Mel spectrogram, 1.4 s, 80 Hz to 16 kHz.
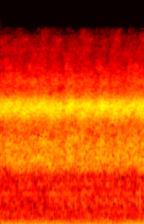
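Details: A Japanese tree frog calls after dark on 3 May 2020 with its vocal sac inflated beneath the jaw to match its body, producing a sustained, bright, grating trill with little change in pitch or loudness.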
